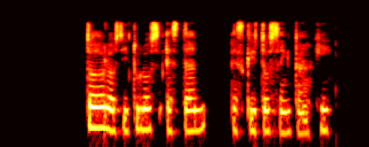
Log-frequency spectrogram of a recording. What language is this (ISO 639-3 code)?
spa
